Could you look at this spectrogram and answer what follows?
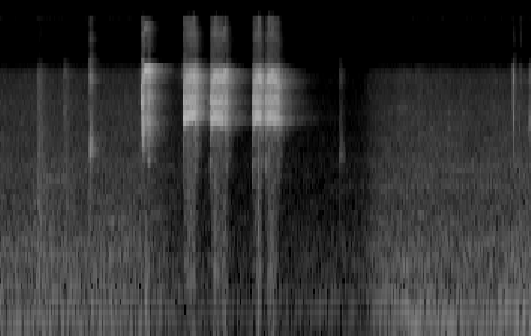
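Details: Black francolin, a bird said to be in moult, giving a loud, harsh call of five rasping, grating notes in a quick burst lasting under two seconds. The notes sound scratchy and forceful. Faint ticks and snaps come before it, then quiet.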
